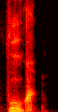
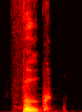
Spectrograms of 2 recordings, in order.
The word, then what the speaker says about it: Phuc: And she was unhappy that he did that because her first name is spelled P-H-U-C and her last name is Wynn. How would you say that name? I don't think we could say that here on the radio. – No, you can't. It's Fook. – Fook? – Fook, yes. It's pronounced Fook.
